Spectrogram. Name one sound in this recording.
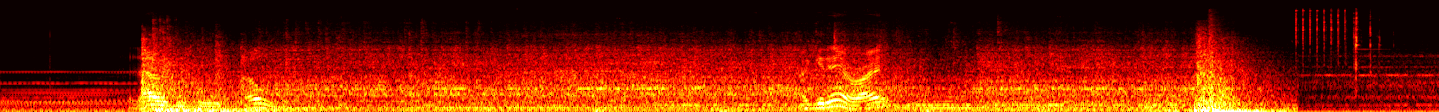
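An engine rumbles loudly and then cuts out.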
